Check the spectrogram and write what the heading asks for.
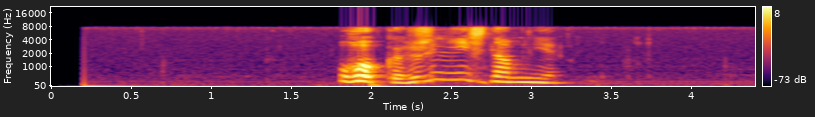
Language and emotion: Russian, positive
